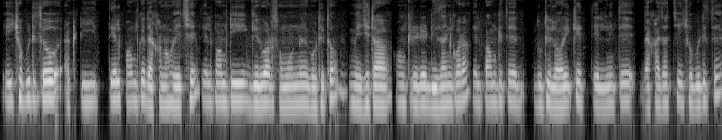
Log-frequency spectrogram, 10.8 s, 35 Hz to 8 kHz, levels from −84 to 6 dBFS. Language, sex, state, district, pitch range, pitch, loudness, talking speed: Bengali, male, West Bengal, Paschim Medinipur, 145-160 Hz, 150 Hz, -19 LUFS, 150 wpm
